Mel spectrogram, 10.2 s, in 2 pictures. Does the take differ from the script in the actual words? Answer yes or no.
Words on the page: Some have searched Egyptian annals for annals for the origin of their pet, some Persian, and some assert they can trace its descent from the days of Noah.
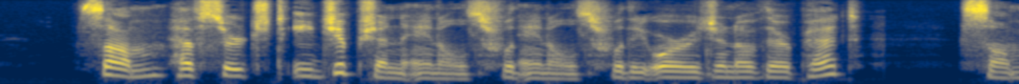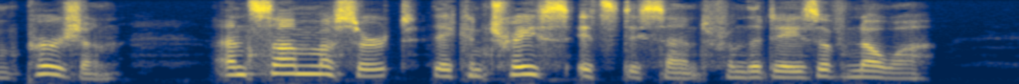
no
